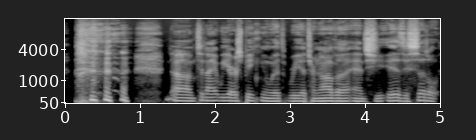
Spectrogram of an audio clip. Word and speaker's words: Rea Tarnava: Once again, I just want to welcome back from the break, Rea Tarnava.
